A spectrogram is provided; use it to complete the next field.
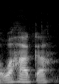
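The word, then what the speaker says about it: Oaxaca: yeah it's actually a a state in Mexico Waka oh that cheese is from there right Waka cheese okay yeah and that's the that's the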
